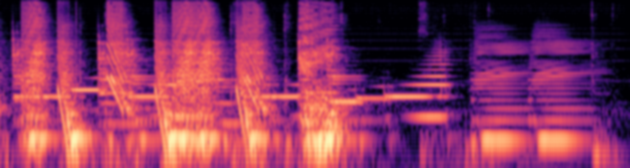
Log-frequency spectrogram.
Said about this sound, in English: Then when I shoot, I get the sound effects, and then when the enemies are shot.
